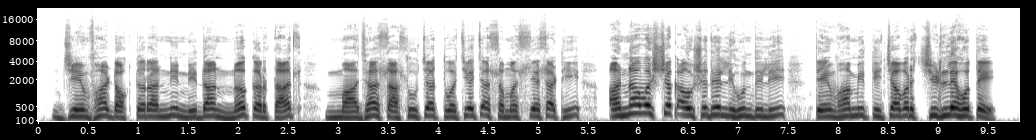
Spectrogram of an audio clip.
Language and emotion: Marathi, angry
